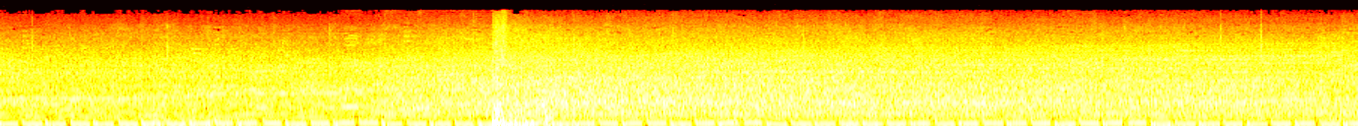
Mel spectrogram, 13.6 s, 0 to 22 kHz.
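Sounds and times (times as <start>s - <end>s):
loud steady crowd roar at a wrestling tag match: 0.0s - 13.5s
wrestling scissors kick landing in the ring during a tag match: 4.9s - 6.0s.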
